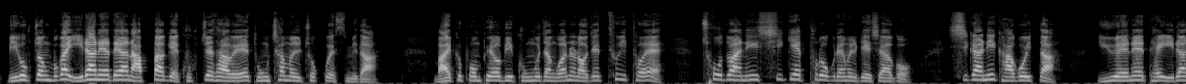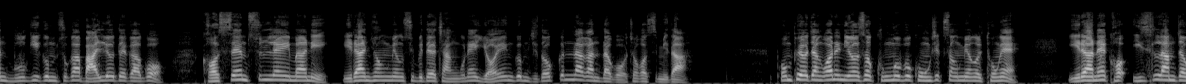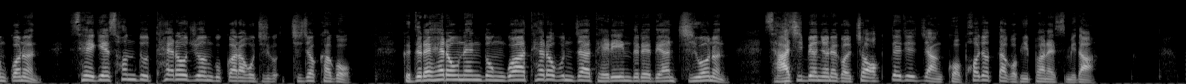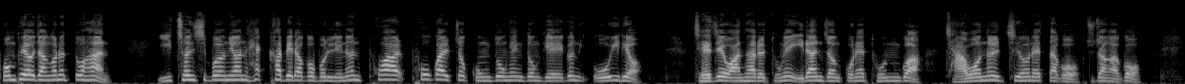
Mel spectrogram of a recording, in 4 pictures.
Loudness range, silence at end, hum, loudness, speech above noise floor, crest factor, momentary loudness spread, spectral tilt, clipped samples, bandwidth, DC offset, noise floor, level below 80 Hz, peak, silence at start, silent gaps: 3 LU; 0.45 s; none; -25 LUFS; 32 dB; 20 dB; 10 LU; -4.5 dB/octave; under 0.1%; 12.5 kHz; under 0.1%; -58 dBFS; -62 dBFS; -6 dBFS; 0.1 s; none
